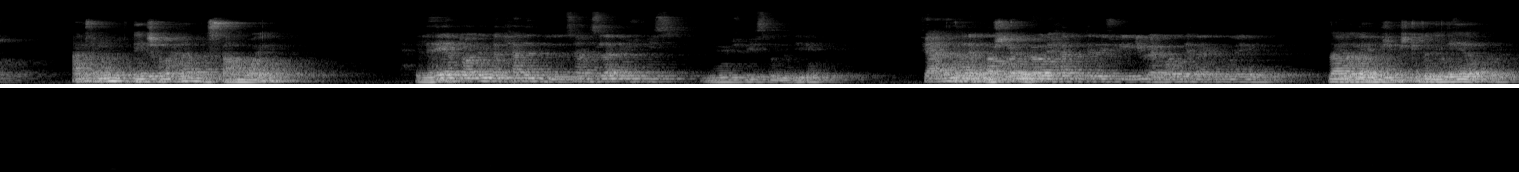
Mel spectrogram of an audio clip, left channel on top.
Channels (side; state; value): right; silent; 59 dB below the other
